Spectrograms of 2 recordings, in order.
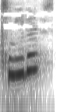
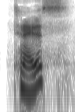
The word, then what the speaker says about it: tinnitus: There are multiple pronunciations. – But you weren't joking? – No, I'm looking it up right now. Tinnitus or tinnitus.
